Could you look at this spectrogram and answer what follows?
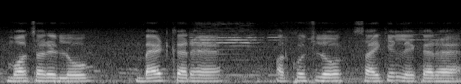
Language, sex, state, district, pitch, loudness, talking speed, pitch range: Hindi, male, Bihar, Begusarai, 150 Hz, -17 LUFS, 170 wpm, 145-160 Hz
